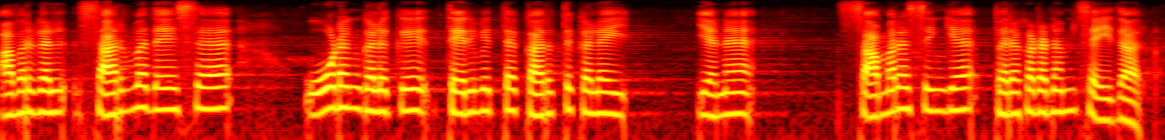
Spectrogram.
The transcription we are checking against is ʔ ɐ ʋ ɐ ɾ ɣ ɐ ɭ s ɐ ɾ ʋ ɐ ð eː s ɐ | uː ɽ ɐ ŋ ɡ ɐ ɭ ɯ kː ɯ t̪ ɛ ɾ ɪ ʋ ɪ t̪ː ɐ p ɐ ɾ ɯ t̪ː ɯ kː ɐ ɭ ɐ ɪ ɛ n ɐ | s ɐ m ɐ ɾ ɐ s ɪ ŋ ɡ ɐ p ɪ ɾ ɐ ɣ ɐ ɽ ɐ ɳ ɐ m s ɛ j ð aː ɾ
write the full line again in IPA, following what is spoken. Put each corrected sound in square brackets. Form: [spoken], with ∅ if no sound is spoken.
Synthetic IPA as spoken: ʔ ɐ ʋ ɐ ɾ ɣ ɐ ɭ s ɐ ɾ ʋ ɐ ð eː s ɐ | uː ɽ ɐ ŋ ɡ ɐ ɭ ɯ kː ɯ t̪ ɛ ɾ ɪ ʋ ɪ t̪ː ɐ [k] ɐ ɾ ɯ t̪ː ɯ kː ɐ ɭ ɐ ɪ ɛ n ɐ | s ɐ m ɐ ɾ ɐ s ɪ ŋ ɡ ɐ p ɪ ɾ ɐ ɣ ɐ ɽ ɐ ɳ ɐ m s ɛ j ð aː ɾ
